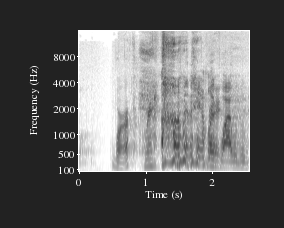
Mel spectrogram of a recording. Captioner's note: both laughing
